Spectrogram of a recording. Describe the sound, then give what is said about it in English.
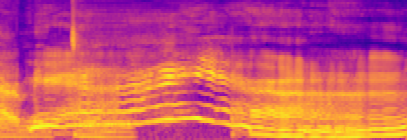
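A voice imitates a creaky door with one long, loud, drawn-out vocal creak that bends up and down in pitch, sounding whiny and strained for about four seconds. “I need a creaky door.”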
